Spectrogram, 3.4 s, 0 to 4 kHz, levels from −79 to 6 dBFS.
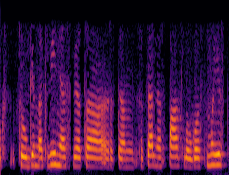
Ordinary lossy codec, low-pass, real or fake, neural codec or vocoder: AAC, 24 kbps; 3.6 kHz; real; none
